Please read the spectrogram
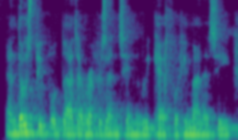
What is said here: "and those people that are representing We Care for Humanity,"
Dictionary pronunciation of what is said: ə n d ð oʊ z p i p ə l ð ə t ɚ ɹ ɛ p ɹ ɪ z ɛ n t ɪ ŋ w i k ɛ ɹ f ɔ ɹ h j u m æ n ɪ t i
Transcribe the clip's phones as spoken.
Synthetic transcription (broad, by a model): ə n ð oʊ z p i p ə l ð ə t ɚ ɹ ɛ p ɹ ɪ z ɛ n t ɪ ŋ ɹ i k ɛ ɹ f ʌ l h j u m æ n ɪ t i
